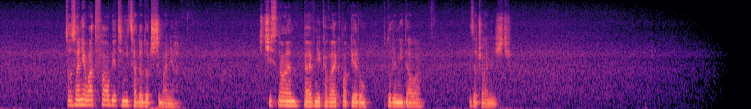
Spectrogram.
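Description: Heavy rain pours down steadily, then fades away.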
